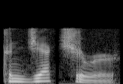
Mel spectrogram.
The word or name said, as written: conjecturer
